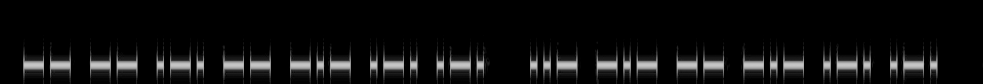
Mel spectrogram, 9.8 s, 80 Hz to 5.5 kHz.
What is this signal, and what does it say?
Morse code, heard as a keyed tone, about 18 wpm, 550 Hz. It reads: MMRMKRR UKMKRR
